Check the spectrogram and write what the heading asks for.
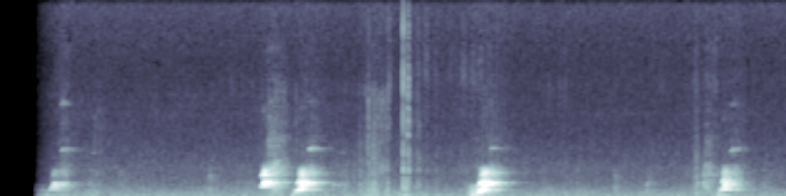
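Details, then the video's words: Coco, a nine-year-old brown cockapoo, dreams in her sleep, letting out short muffled woofs and yips, some doubled, spaced a second or two apart over a quiet indoor background. "Dog's DREAMING and SNORING"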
